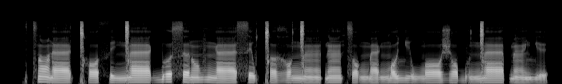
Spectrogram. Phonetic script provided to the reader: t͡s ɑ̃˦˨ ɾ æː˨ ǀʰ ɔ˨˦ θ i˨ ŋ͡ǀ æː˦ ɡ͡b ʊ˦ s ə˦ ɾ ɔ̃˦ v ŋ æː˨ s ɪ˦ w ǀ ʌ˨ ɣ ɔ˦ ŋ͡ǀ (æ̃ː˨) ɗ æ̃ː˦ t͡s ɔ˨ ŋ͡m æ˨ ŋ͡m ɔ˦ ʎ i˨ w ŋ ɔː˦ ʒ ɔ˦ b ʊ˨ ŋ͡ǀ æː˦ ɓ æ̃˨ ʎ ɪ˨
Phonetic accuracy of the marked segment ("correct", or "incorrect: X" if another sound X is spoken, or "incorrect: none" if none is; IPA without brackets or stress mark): correct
